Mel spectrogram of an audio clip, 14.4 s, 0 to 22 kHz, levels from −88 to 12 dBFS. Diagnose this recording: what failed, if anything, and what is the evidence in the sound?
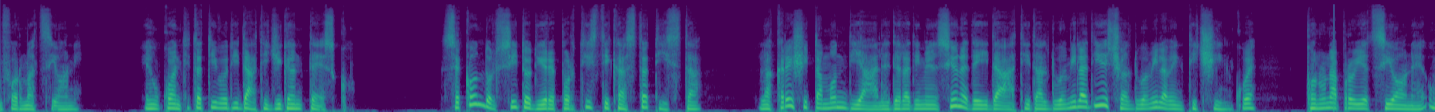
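A single sharp tick at 13.33 s, where the speech drops out for about 2.2 ms. This is a block of digital silence at the driver or buffer stage: a buffer went out as zeros, cutting abruptly in and out.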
